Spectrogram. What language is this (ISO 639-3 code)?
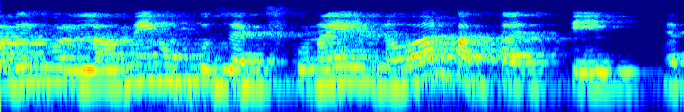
est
